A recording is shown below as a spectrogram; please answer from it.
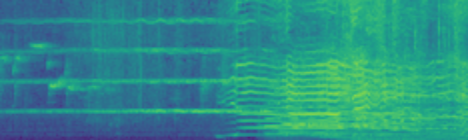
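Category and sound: crowd, children shouting loudly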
